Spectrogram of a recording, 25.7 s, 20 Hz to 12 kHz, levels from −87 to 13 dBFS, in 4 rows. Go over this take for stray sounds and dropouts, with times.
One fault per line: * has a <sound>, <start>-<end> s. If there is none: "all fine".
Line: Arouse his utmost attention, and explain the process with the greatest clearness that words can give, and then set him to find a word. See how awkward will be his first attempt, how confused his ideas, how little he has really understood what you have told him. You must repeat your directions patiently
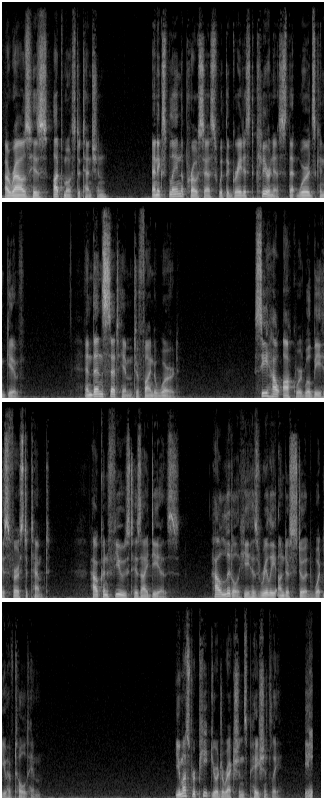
* has a laugh, 25.4-25.5 s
